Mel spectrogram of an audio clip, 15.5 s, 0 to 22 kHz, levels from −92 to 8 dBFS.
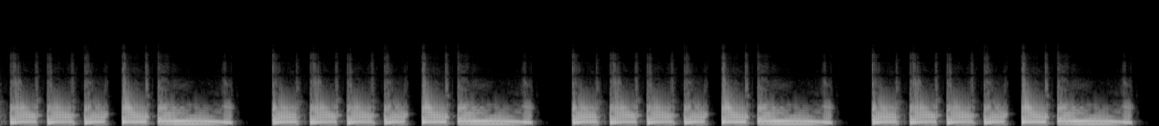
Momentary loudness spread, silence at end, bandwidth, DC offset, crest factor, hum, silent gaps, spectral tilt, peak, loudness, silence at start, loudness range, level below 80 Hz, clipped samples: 5 LU; 0.35 s; 3.6 kHz; under 0.1%; 16 dB; none; 3.33-3.62 s, 7.34-7.62 s, 11.34-11.62 s; -14.5 dB/octave; -8 dBFS; -24 LUFS; 0.15 s; 1 LU; -38 dBFS; under 0.1%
